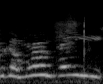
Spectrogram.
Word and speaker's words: Rigamonte: It's Rigamonte. Spell it out.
